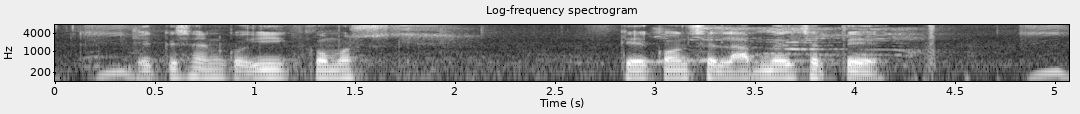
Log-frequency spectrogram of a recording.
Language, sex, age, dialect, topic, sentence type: Hindi, male, 18-24, Marwari Dhudhari, agriculture, question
